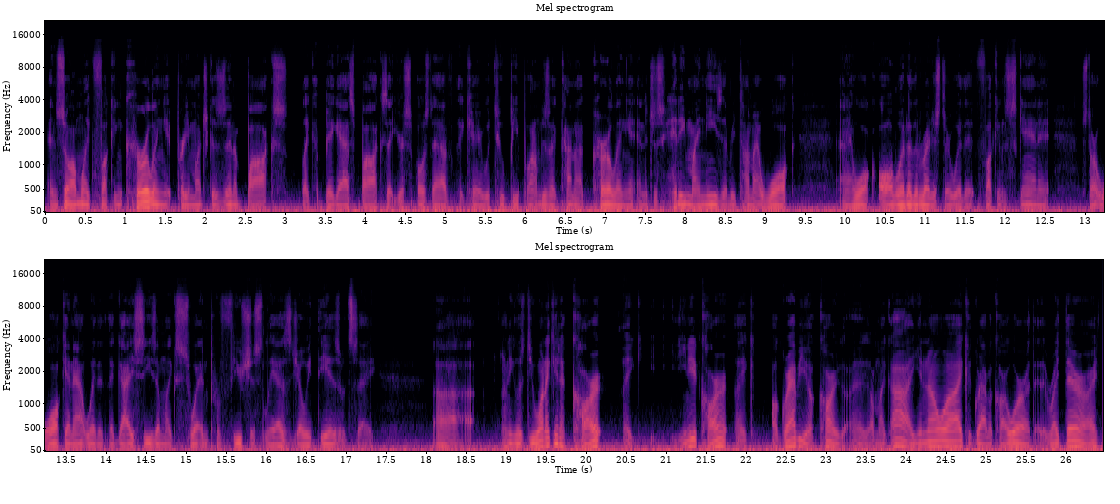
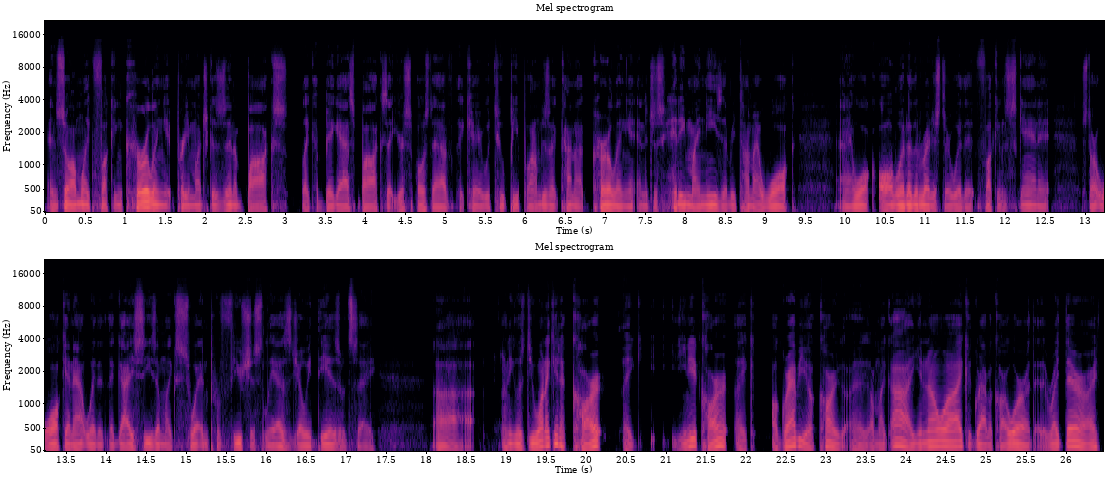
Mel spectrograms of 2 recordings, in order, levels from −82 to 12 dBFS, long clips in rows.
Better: second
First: wind noise on the microphone; occasional gusts; 25 dB below the speech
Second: none

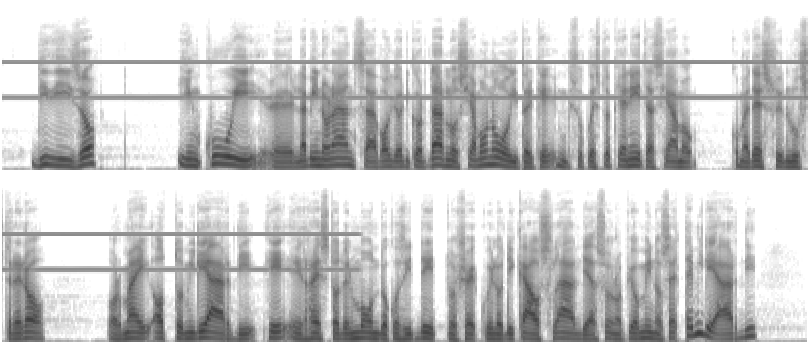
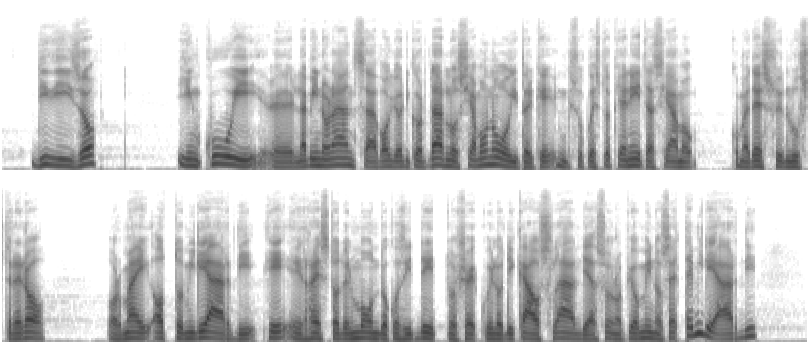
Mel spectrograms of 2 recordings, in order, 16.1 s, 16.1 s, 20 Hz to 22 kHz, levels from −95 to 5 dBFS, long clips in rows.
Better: second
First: high-pitched whine; noticeable; until 12 s; 5 kHz, 15 dB below the speech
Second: none

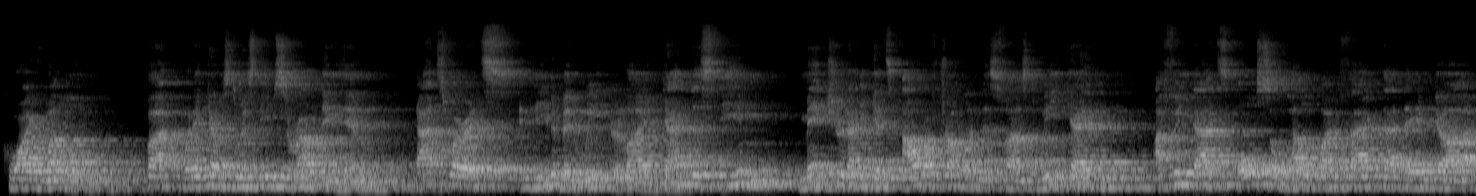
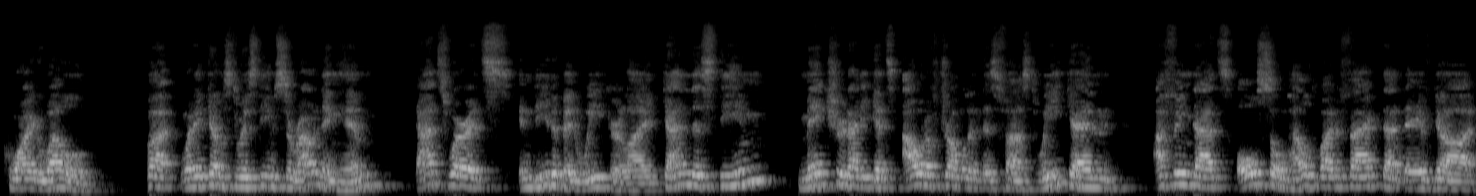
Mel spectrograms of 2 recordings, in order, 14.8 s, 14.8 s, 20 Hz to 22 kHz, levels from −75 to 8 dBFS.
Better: second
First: room echo; strong; dies away in 2.2 s // off-mic speech; far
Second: room echo; slight; dies away in 0.3 s // off-mic speech; far

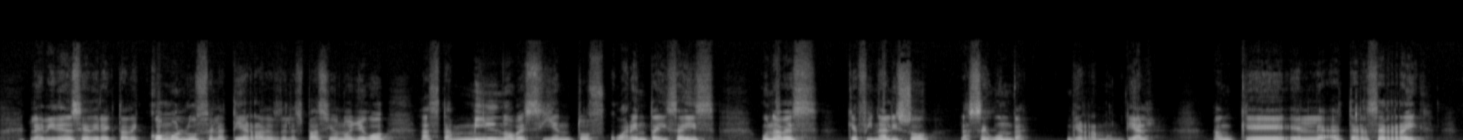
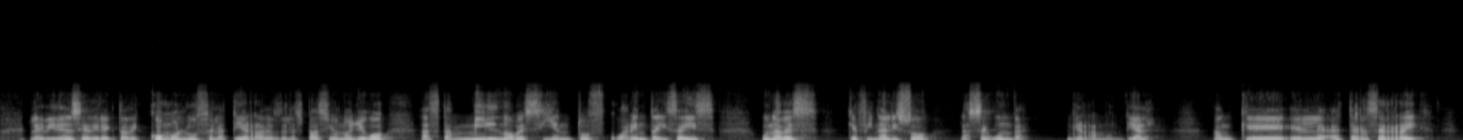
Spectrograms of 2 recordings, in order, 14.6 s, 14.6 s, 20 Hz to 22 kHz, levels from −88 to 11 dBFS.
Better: first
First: none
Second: garbled, watery; slightly

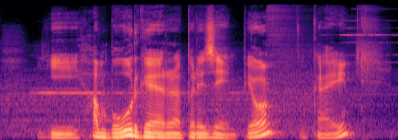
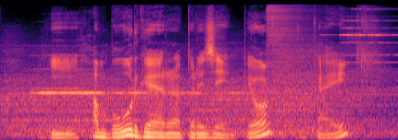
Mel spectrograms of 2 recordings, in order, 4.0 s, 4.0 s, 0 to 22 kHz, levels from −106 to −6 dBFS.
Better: first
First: alarms or sirens; faint; throughout; 25 dB below the speech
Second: alarms or sirens; loud; throughout; 9 dB below the speech

